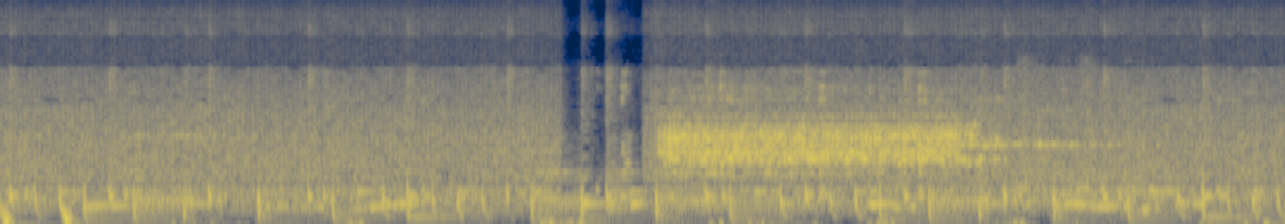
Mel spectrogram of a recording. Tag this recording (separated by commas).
Vehicle, Truck, Music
